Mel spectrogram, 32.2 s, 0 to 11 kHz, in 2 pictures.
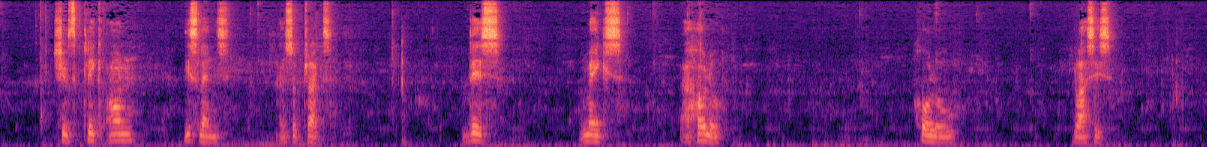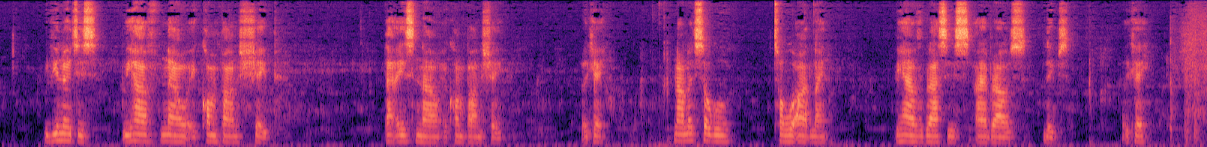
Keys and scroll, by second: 9.4 ctrl+z, 9.7 ctrl+z, 14.6 ctrl+z, 15.6 ctrl+z.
